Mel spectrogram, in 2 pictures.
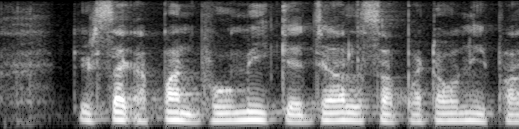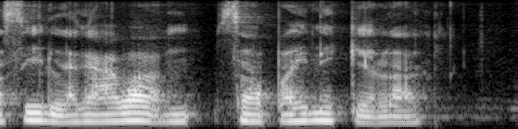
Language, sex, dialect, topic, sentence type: Maithili, male, Southern/Standard, agriculture, statement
